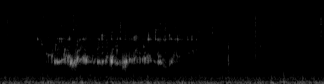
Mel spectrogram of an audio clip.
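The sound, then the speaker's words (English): Milk is poured steadily into a container for about a second and a half, a gurgling stream over a low background rumble, then it stops. No one speaks. “I am just gonna pour the milk.”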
